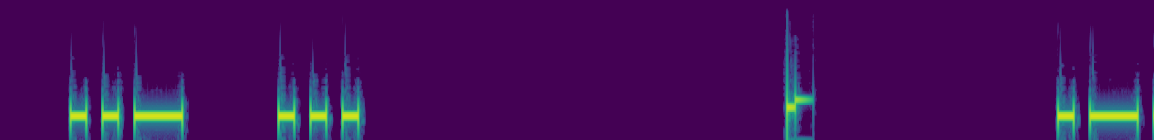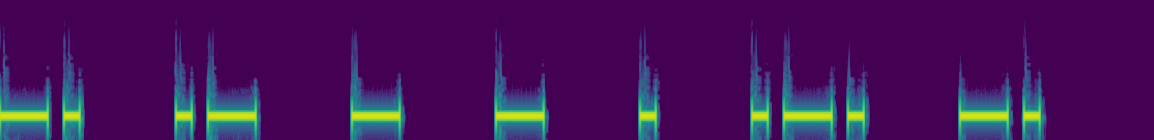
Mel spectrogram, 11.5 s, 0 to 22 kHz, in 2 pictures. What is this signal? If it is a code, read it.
Morse code, heard as a keyed tone, about 15 wpm, spaced as for 11 wpm, 700 Hz. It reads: US PATTERN
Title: 2x Character Spacing - Top 500 Words - 15wpm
